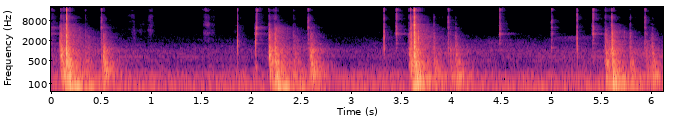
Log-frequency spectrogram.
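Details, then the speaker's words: Aftermarket keyless entry module just wired to the car's power door locks, tested with the remote: crisp clunks in four quick pairs, lock and unlock firing promptly; normal power door lock operation. "and you can hear the module clicking every time I press on the remote"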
